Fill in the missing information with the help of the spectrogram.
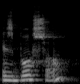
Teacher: So yeah, what I'm saying here is in General American Spanish, in this word, esbozo, the S sounds like a Z, and the Z sounds like an S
